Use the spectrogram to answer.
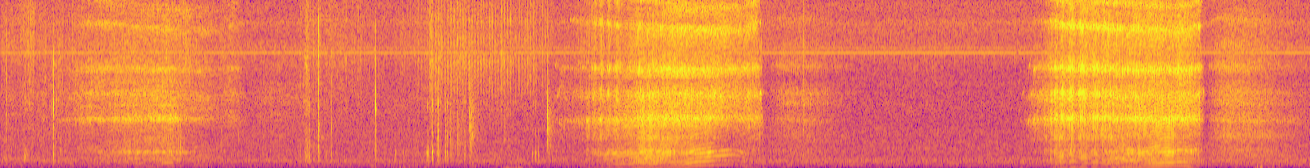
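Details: Friend asleep, filmed: loud, harsh rattling snores on inhalation, two long snores about four seconds apart, quiet room noise and faint clicks between; heavy snoring.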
